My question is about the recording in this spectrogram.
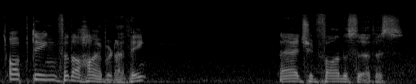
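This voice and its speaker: A man giving golf play-by-play commentary in short, measured phrases of understated approval. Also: medium pitch, sing-song, sharp tone, slight background noise.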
